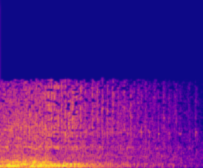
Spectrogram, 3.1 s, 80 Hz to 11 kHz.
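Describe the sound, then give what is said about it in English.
A lawnmower engine runs steadily with a rough, buzzing drone, loud at first and easing off slightly over a few seconds. No one speaks. “1 gallon of fuel in a lawnmower will mow about half your backyard.”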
